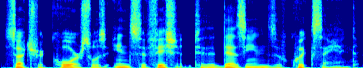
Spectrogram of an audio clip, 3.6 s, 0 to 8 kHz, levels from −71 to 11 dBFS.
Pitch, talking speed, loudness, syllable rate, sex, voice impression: 85 Hz, 150 wpm, -19 LUFS, 4.9 syllables/s, male, very masculine, very adult-like, slightly old, very thick, relaxed, weak, dark, slightly hard, muffled, slightly fluent, cool, intellectual, very sincere, very calm, very mature, friendly, very reassuring, unique, elegant, slightly wild, slightly sweet, slightly lively, very kind, modest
